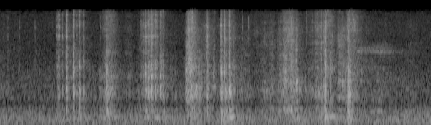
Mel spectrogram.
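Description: Scissors snipping colorful packaging into strips, a quiet series of close, crisp cuts in an uneven rhythm, around eight snips with short pauses between them.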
